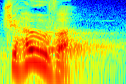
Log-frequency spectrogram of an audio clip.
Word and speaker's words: Yahweh: So actually, we don't know how it was pronounced. The Victorians thought it was Jehovah. Nowadays, we tend to say something like Yahweh.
